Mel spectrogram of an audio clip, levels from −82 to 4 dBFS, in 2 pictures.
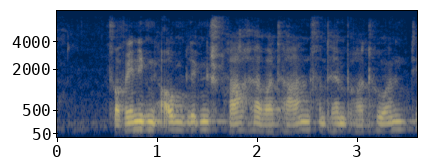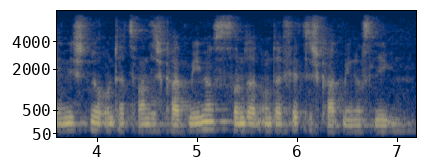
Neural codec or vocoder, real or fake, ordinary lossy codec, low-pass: codec, 16 kHz, 8 kbps, FreqCodec, smaller model; fake; none; 7.2 kHz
